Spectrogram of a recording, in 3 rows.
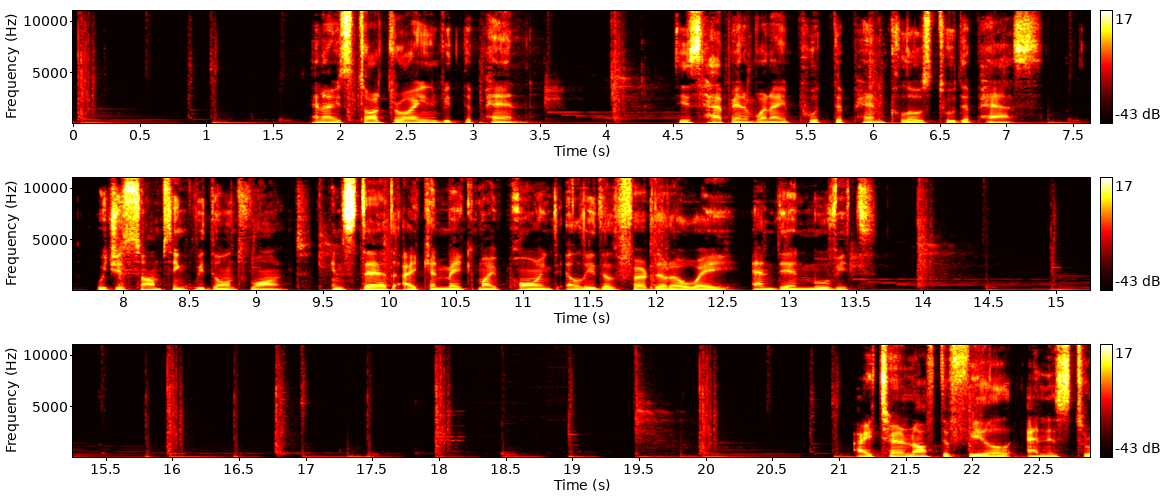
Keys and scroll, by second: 0.9 `.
